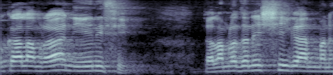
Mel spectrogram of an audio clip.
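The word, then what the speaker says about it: 내년: হিউতের এখানে নিয়ে আপনাকে উচ্চারণ করতে হবে সঠিক উচ্চারণ হবে উরে এই বছর জাং নিয়ন গত বছর আমরা জানি গিয়ক বাচ্চিমের পরে নিয়ন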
